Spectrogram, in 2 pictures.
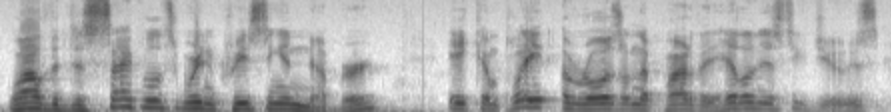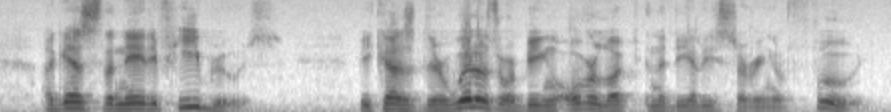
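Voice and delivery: loud, measured reading of the passage; scripture reading. Acted. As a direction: proclaim the verses to the congregation. Reads Acts six aloud.

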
